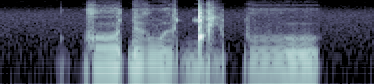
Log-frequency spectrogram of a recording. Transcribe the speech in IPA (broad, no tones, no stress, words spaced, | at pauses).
koɗɯwɯɡ͡ǃi pu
